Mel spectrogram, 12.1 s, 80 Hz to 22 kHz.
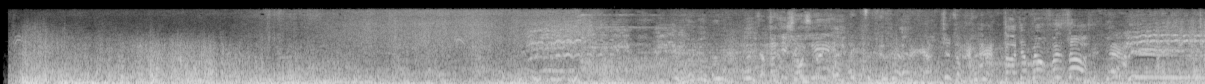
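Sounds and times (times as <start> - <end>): steady low rumble: 0.2 - 11.2
horse whinnying: 5.2 - 7.7, 11.1 - 12.0.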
